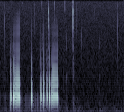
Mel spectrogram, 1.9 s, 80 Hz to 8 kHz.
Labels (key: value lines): label: biophony, knock croak
recorder: SoundTrap 300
